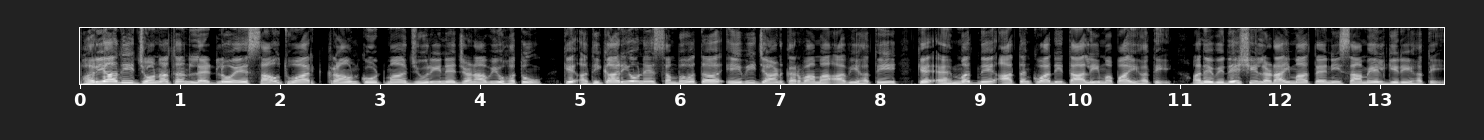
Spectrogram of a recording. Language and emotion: Gujarati, neutral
